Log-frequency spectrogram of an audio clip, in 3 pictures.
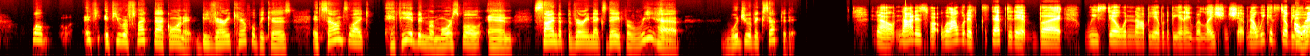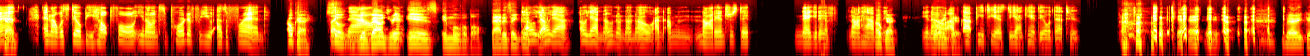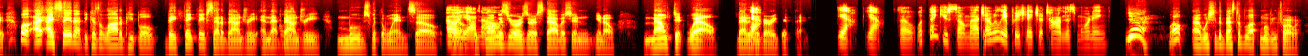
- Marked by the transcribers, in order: laughing while speaking: "Okay"; chuckle; laugh; tapping
- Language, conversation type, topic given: English, advice, How should I decide whether to forgive my partner?
- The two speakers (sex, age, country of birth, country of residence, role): female, 50-54, United States, United States, user; male, 55-59, United States, United States, advisor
